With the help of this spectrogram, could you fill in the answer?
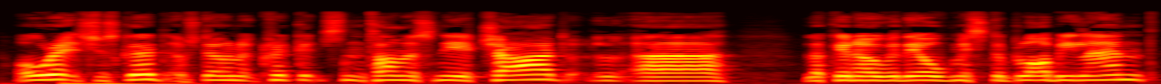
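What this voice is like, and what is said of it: Somerset English accent. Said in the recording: “Your Somerset accent's very good. Well, it's because I'm from Somerset”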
